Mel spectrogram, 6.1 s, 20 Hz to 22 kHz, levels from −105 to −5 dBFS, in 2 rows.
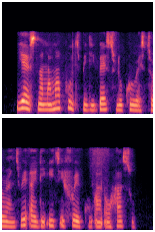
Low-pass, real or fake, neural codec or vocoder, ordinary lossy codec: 7.2 kHz; fake; codec, 16 kHz, 6 kbps, DAC; none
